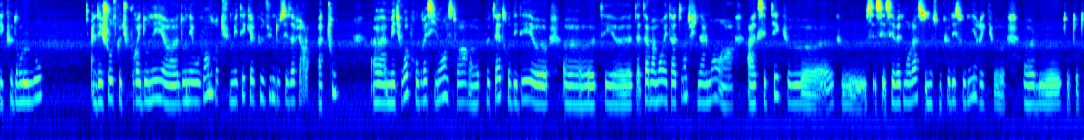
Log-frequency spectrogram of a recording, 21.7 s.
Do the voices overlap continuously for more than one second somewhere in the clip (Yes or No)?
No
